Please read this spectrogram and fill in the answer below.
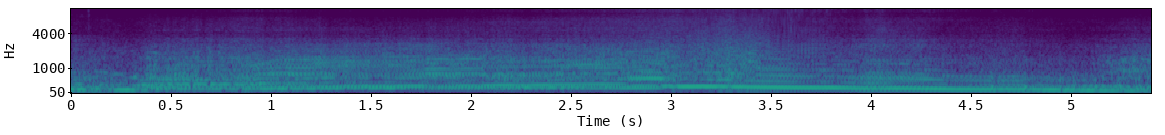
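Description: Rally car engine under hard acceleration through a stage corner. The engine note climbs for about three seconds, then falls away as the car goes off down the road.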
